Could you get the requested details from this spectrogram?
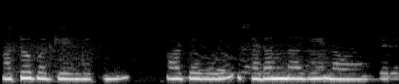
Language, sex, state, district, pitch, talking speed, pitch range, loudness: Kannada, female, Karnataka, Bellary, 260 Hz, 135 wpm, 250-270 Hz, -14 LUFS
